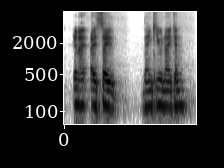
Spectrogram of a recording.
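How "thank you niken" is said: very flat, dead level monotone, no inflection. Speaking in character to Niken, in a very flat voice. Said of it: "in a very flat voice".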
